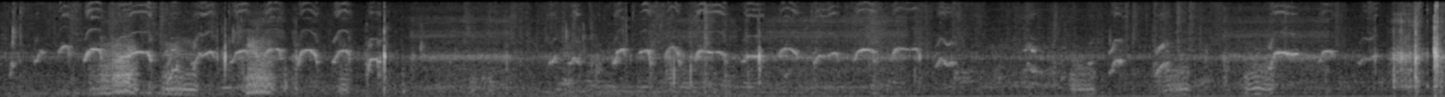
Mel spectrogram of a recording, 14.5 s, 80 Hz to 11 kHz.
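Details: Miniature Pinscher puppies, 4.5 weeks old, playing together: a run of high whining whimpers and short rising yips comes in bursts, with quieter squeaks between them over a steady electrical tone and low hum.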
